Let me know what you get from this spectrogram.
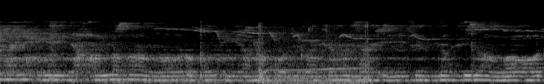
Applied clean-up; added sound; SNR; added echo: none; Car; 5 dB; reverberation time 2.4 s.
